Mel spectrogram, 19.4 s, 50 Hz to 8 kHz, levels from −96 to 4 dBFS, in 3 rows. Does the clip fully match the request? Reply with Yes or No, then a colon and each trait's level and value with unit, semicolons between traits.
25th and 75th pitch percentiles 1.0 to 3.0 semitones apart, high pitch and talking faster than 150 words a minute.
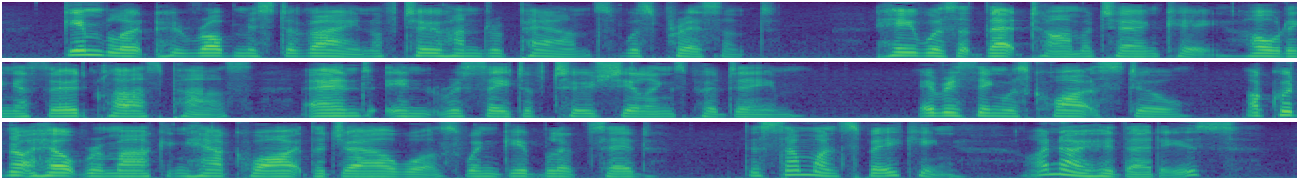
No: narrow, 2.4 semitones; medium, 155 Hz; average, 175 wpm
